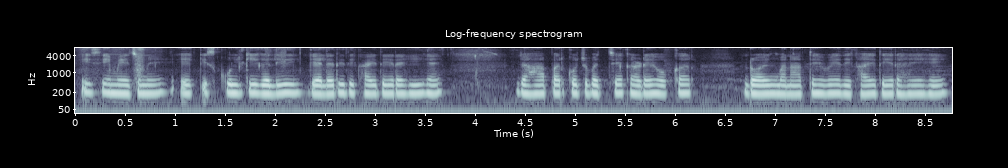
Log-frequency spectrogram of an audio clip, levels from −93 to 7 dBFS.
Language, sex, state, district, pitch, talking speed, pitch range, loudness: Hindi, female, Rajasthan, Jaipur, 185 Hz, 170 wpm, 180-190 Hz, -16 LUFS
